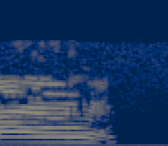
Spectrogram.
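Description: A cartoon cat aboard an airship in an animated film lets out a single clear, drawn-out meow that bends downward at the end, heard close and alone over a low steady hum.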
